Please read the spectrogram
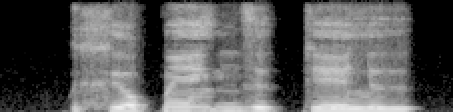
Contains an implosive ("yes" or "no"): no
